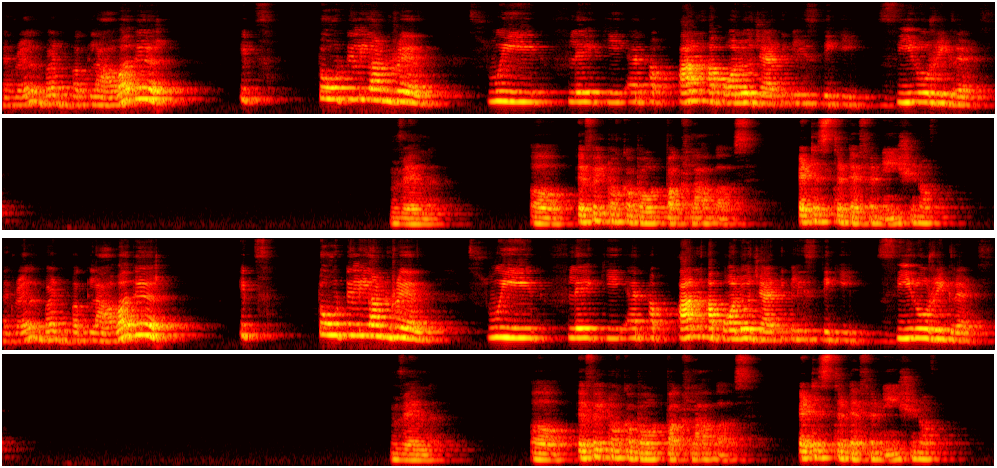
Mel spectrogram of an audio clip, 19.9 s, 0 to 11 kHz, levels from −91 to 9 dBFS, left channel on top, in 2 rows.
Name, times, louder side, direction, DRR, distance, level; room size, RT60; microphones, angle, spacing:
voice 1, 0.0-1.6 3.2-4.2 4.9-5.3 5.7-6.4 6.8-8.5 8.8-9.7, right 2 dB, 55° right, 1 dB, 0.5 m, -24 dB
voice 2, 13.8-14.2 15.2-17.4 17.9-19.2, equal, 90° left, -11 dB, 0.9 m, -29 dB
2.3 x 2.0 x 2.7 m, 0.67 s
head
